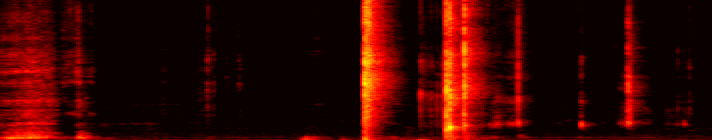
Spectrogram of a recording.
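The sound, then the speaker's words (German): A drink can being opened: a sharp metallic crack, then a second burst with a brief fizzy hiss, followed by a few light clicks and taps in otherwise quiet surroundings. “Okay, ich öffne die Dose.”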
